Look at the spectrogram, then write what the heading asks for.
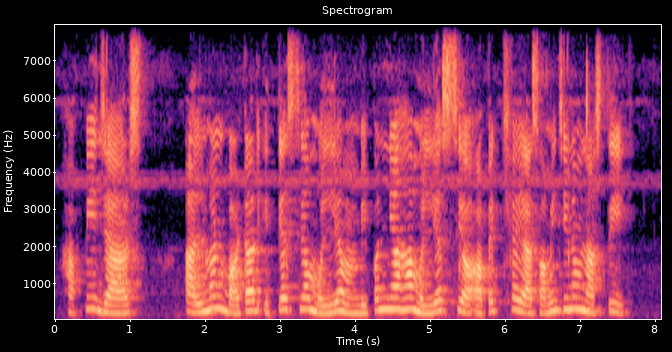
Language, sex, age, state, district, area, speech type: Sanskrit, female, 18-30, Odisha, Nayagarh, rural, read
